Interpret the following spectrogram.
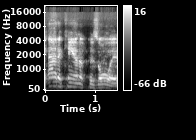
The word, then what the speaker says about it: pozole: No, if you look up chicken, I believe it's Pozole, and it's pronounced pozole for all you fucking gringos out there.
